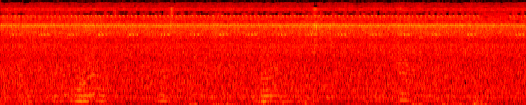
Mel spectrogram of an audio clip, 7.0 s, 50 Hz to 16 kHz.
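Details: Honey bees at the westward-facing entrance of a hive 5 miles east of Lyons, Nebraska, during the 2017 eclipse, 2:48–3:00 CDT; a steady low droning hum with brief louder swells as bees pass close.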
